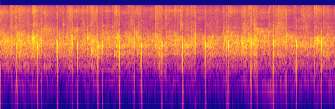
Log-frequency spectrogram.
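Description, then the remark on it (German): A crowd applauds the kitchen team and service team of the Culinario: dense overlapping handclaps with sharp individual slaps standing out in an irregular rhythm, sustained at an even, fairly loud level throughout, with no voices. “erstmal einen riesen Applaus, würde ich sagen, bitte für das Küchenteam und für das Serviceteam da vom Culinario.”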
